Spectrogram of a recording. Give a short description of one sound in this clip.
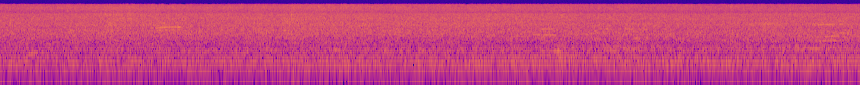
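A flooded river roars steadily over rapids outdoors.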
